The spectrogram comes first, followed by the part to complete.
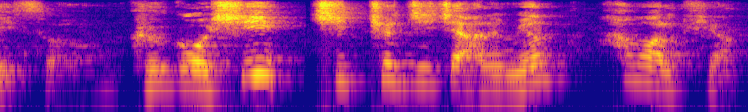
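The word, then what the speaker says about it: ἁμαρτία: 저 전는 옛날에 아마르티안이라고 많이 읽었는데 하마르티안이에요.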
